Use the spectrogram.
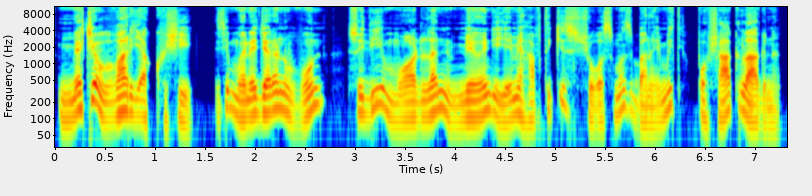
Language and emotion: Kashmiri, happy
